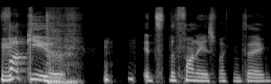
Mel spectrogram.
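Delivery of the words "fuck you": play-acted, defiant, comedic shout. Retelling a comedian's bit about buying hats: imitating Pete Holmes yelling. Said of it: "I just like comics who yell at me".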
